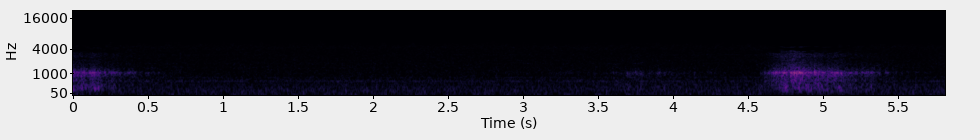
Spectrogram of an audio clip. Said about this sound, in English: Yep, I hear snoring.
